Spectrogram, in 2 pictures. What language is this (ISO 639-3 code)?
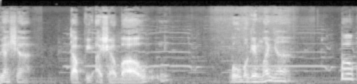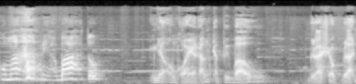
ind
